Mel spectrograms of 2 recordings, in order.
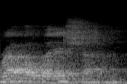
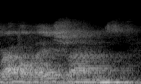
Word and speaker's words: Revelation: us to all know there's no s and I heard some people say it right he wrote the book called Revelation and somehow people like to say Revelations that's not what the book is called the last book of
